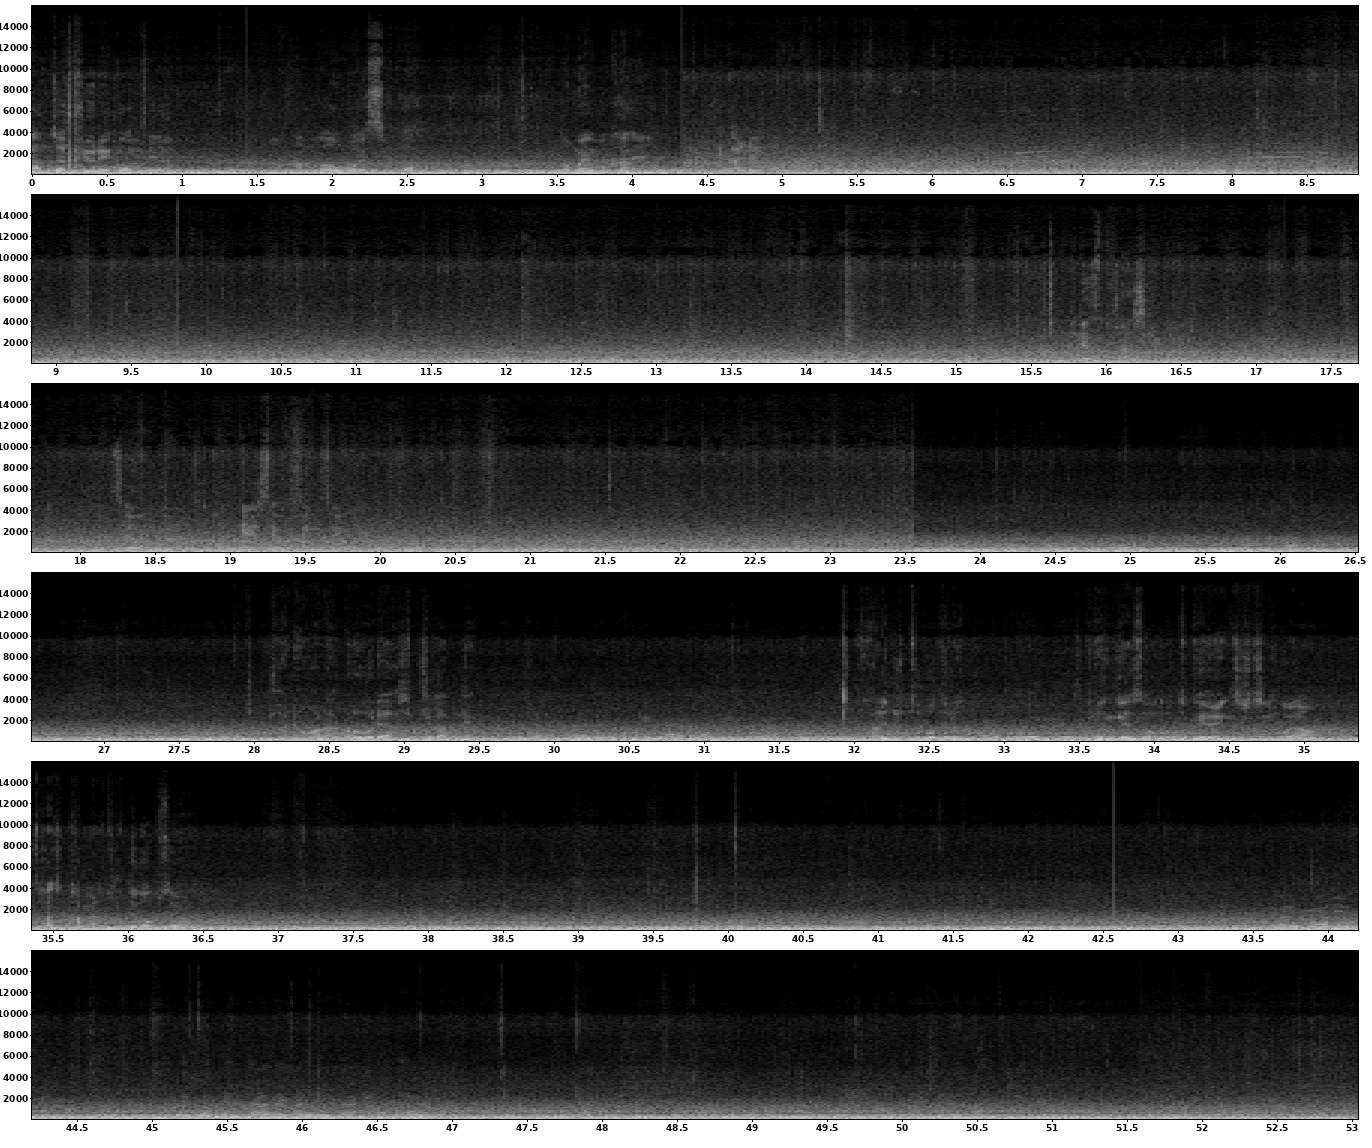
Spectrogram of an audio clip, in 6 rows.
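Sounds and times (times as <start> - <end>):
jet airliner cabin roar: 0.0 - 53.0.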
